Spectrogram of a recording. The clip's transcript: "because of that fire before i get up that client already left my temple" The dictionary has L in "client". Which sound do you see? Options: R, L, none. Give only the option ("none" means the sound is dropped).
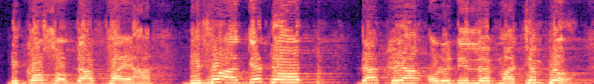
none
